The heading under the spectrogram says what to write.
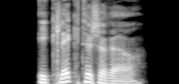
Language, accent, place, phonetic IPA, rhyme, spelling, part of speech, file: German, Germany, Berlin, [ɛkˈlɛktɪʃəʁɐ], -ɛktɪʃəʁɐ, eklektischerer, adjective, De-eklektischerer.ogg
- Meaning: inflection of eklektisch: 1. strong/mixed nominative masculine singular comparative degree 2. strong genitive/dative feminine singular comparative degree 3. strong genitive plural comparative degree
